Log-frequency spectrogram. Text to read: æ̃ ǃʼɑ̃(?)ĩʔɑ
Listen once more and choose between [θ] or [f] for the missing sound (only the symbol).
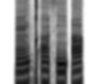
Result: θ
